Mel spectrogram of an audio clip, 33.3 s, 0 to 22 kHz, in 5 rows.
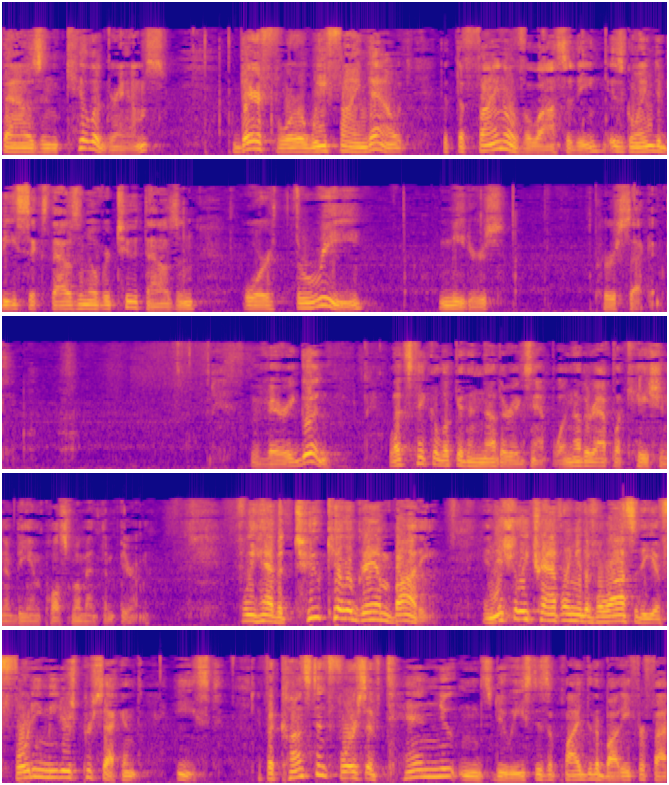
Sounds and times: Speech: 0.0s - 10.4s, 11.0s - 11.8s, 12.6s - 13.5s, 15.8s - 21.5s, 22.3s - 33.2s.

